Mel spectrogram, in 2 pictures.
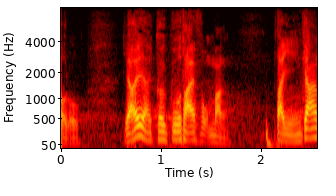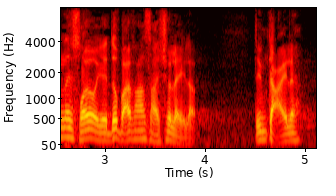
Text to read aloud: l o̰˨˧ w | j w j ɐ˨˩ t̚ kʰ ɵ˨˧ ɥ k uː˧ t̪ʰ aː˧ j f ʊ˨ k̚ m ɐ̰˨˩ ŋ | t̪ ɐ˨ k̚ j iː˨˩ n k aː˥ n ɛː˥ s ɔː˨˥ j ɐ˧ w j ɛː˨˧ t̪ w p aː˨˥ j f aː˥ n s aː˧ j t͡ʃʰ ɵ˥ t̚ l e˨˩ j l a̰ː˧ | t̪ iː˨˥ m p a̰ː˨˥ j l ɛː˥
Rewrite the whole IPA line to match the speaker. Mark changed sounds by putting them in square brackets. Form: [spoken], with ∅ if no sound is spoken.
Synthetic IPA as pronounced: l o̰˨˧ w | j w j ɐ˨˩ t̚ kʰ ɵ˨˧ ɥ k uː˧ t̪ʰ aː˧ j f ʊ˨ k̚ m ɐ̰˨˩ ŋ | t̪ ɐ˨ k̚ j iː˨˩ n k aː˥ n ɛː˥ s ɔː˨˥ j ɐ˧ w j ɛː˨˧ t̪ w p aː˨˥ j f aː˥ n s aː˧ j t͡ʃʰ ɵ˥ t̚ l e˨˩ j l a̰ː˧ | t̪ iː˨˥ m [k] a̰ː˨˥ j l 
